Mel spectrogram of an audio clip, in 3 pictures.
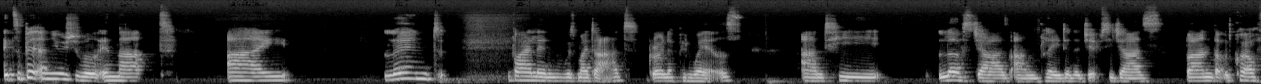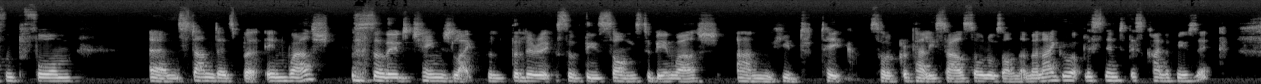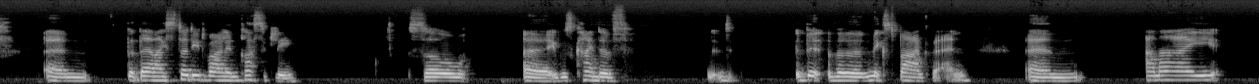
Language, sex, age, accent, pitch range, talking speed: English, female, 30-49, British, 155-190 Hz, 150 wpm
